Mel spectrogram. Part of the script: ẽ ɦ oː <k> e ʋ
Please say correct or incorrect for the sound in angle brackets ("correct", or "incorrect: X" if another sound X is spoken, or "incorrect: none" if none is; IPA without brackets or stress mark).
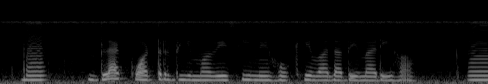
incorrect: kʰ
